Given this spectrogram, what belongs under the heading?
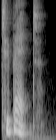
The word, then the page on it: tibet: British English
